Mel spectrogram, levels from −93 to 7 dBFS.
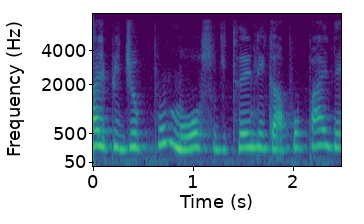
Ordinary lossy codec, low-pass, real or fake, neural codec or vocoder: none; 7.2 kHz; fake; vocoder, 44.1 kHz, 80 mel bands, Vocos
